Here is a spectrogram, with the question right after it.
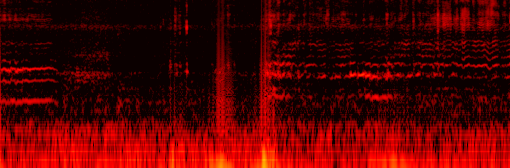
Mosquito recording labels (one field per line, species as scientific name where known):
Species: Anopheles arabiensis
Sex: female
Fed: unfed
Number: one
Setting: cup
